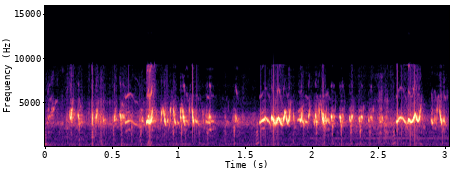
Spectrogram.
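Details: A wild bald eagle family feeds on fish at the nest, National Arboretum, Washington, D.C., 11 June 2017, afternoon; shrill, rapidly pulsed piping notes tumble together with brief dips between runs.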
